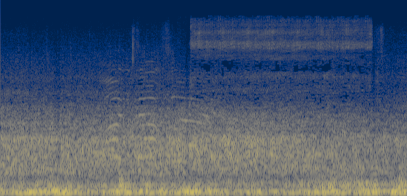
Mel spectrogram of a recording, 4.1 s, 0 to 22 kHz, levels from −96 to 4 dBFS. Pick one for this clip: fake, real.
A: real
